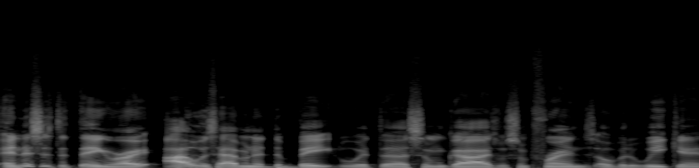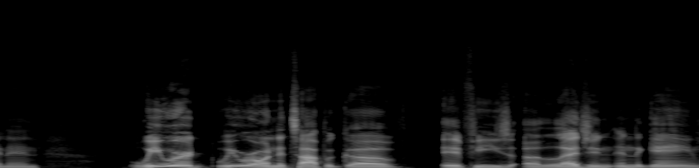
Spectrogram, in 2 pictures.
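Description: Recorded very cleanly against a silent background, a man with an American accent talks at a moderate pace with lively intonation in a normal speaking voice. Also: medium pitch for a man. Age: 20s. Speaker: podcast co-host. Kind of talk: casual chat.

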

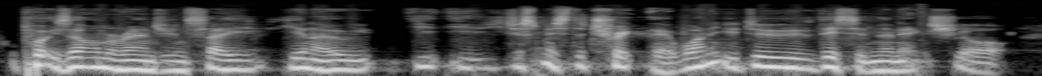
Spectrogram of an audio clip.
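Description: Rushing at a very fast pace, a man sounds somewhat breathy and keeps his intonation fairly even. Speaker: actor. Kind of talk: live Q&A on stage. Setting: stage with audience.

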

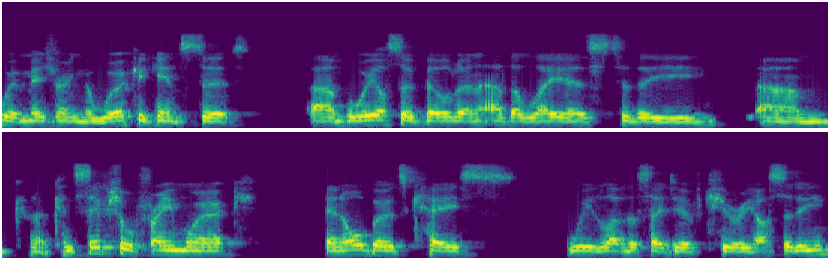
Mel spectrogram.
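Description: A man with a New Zealand accent, fairly even intonation and very even loudness. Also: medium pitch for a man, moderate pace. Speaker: creative director. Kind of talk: interview.

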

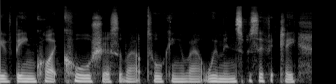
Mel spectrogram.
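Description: A woman with an English accent talks very fast in a very deep, low voice with a dark, mellow tone. The sound is dry and close, with no echo. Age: 50s. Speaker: insurance industry chief executive. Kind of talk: interview. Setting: live event. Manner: halting, many fillers.

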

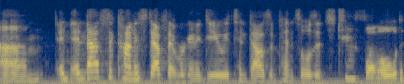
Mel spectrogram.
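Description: A woman with a Southern US accent, music playing in the background. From Mississippi, Jackson area. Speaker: academic counselor. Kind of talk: interview.

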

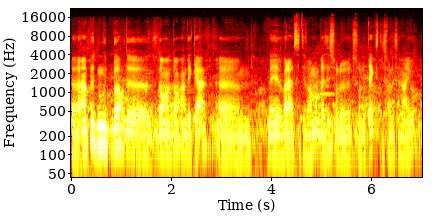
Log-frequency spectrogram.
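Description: A man talks fairly slowly, his intonation fairly even, with audible room echo and noticeable background noise. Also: fairly low pitch for a man. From Finland, half French. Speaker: film composer. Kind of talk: interview. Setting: film festival.

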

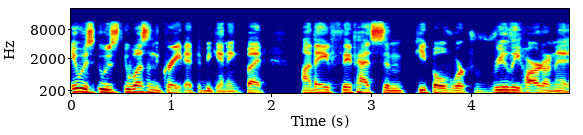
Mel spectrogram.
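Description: A man with a plain, everyday voice, fairly low in pitch, fairly quick in pace, with fairly even intonation, a dry, close sound with no echo, and a quiet background. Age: 30s. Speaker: e-commerce developer and trainer. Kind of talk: casual interview.

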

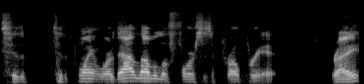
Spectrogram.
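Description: An ordinary speaking voice moving at a fairly quick pace, with a dry, close sound and no echo. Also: man. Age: 40s. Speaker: self-defense instructor and mental training coach. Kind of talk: casual interview.

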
